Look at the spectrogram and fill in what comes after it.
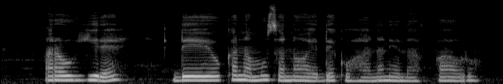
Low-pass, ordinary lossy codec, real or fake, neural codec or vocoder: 19.8 kHz; MP3, 96 kbps; fake; vocoder, 48 kHz, 128 mel bands, Vocos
